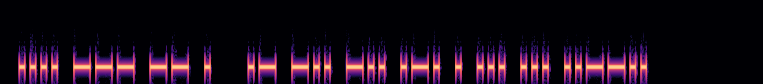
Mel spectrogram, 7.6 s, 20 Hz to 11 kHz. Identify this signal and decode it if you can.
Morse code, heard as a keyed tone, about 22 wpm, 700 Hz. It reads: HOME ADDRESS?
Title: Sentences from Top 1000 Words - Review Part 6 - 22wpm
